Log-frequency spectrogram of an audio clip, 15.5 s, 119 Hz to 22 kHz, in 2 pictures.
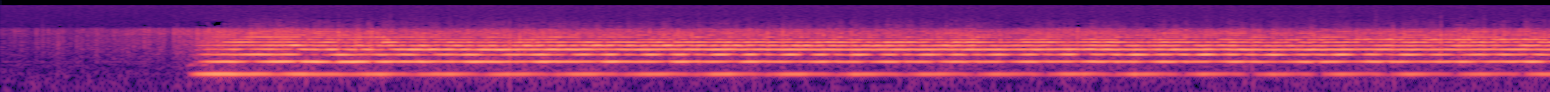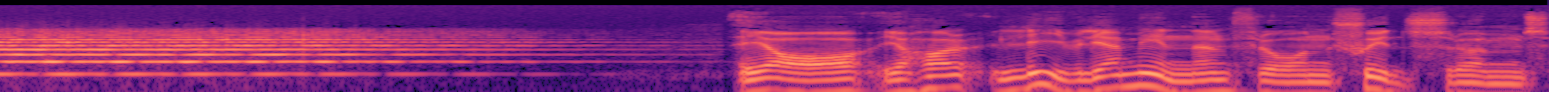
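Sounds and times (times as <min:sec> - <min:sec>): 
air raid all-clear siren: 0:00.9 - 0:11.4
speech: 0:11.5 - 0:15.4.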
